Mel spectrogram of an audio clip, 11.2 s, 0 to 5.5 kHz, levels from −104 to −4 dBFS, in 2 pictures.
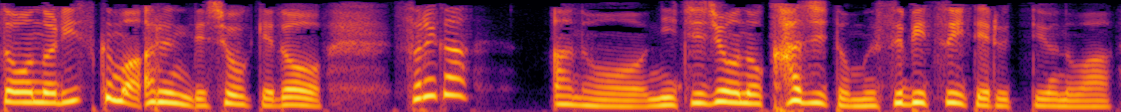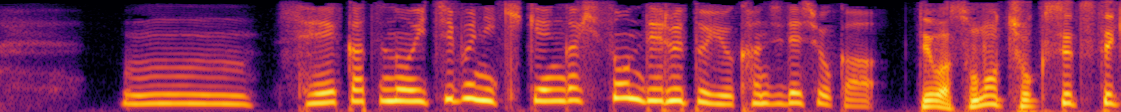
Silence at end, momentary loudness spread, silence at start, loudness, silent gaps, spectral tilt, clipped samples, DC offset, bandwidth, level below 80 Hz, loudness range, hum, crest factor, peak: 0 s; 11 LU; 0 s; -18 LUFS; none; -8.5 dB/octave; under 0.1%; under 0.1%; 5.4 kHz; -46 dBFS; 4 LU; none; 16 dB; 0 dBFS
